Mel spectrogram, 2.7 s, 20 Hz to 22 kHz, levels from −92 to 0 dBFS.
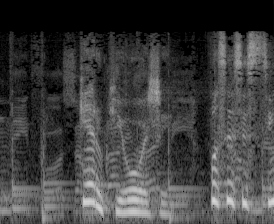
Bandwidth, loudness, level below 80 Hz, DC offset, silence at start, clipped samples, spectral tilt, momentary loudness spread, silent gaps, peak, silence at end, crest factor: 13 kHz; -25 LUFS; -62 dBFS; under 0.1%; 0 s; under 0.1%; -4.5 dB/octave; 18 LU; none; -10 dBFS; 0 s; 16 dB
